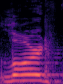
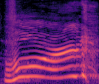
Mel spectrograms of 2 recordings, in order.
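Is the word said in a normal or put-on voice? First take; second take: normal; put-on. First: It is said in his normal voice. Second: It is said in a changed character voice.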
